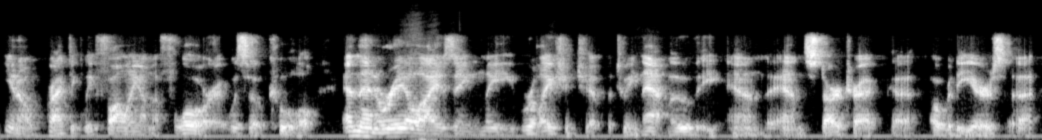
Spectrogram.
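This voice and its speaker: An older American man reminiscing in a casual interview, speaking haltingly with frequent pauses and ums. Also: deep voice, creaky, fairly bright tone. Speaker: interview guest, animation artist and art director. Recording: roomy, dull, distant call-like audio.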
